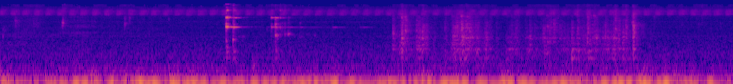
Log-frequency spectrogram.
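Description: Two ice cubes drop into a glass of rye whiskey with bright clinks, followed by faint rattling and a soft crackle.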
